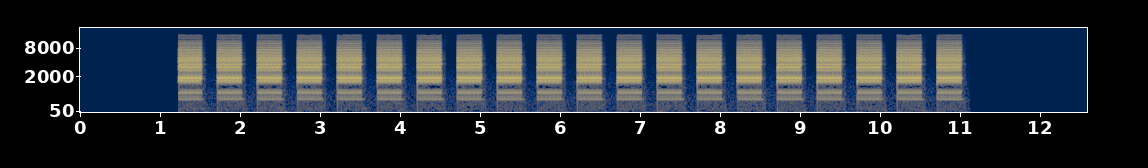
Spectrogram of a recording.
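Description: iPhone alarm ringing: a high, evenly repeated beeping, about two to three beeps a second, that starts about a second in and cuts off suddenly near the end as it is switched off.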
